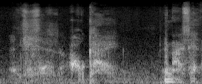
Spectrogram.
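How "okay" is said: soft unvoiced okay; whisper. Mary accepting the excuse, whispered. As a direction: whisper it back curtly.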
